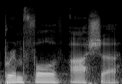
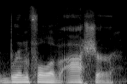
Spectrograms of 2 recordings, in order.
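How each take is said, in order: First: The last word ends in a plain vowel. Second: The last word ends with an added r sound.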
